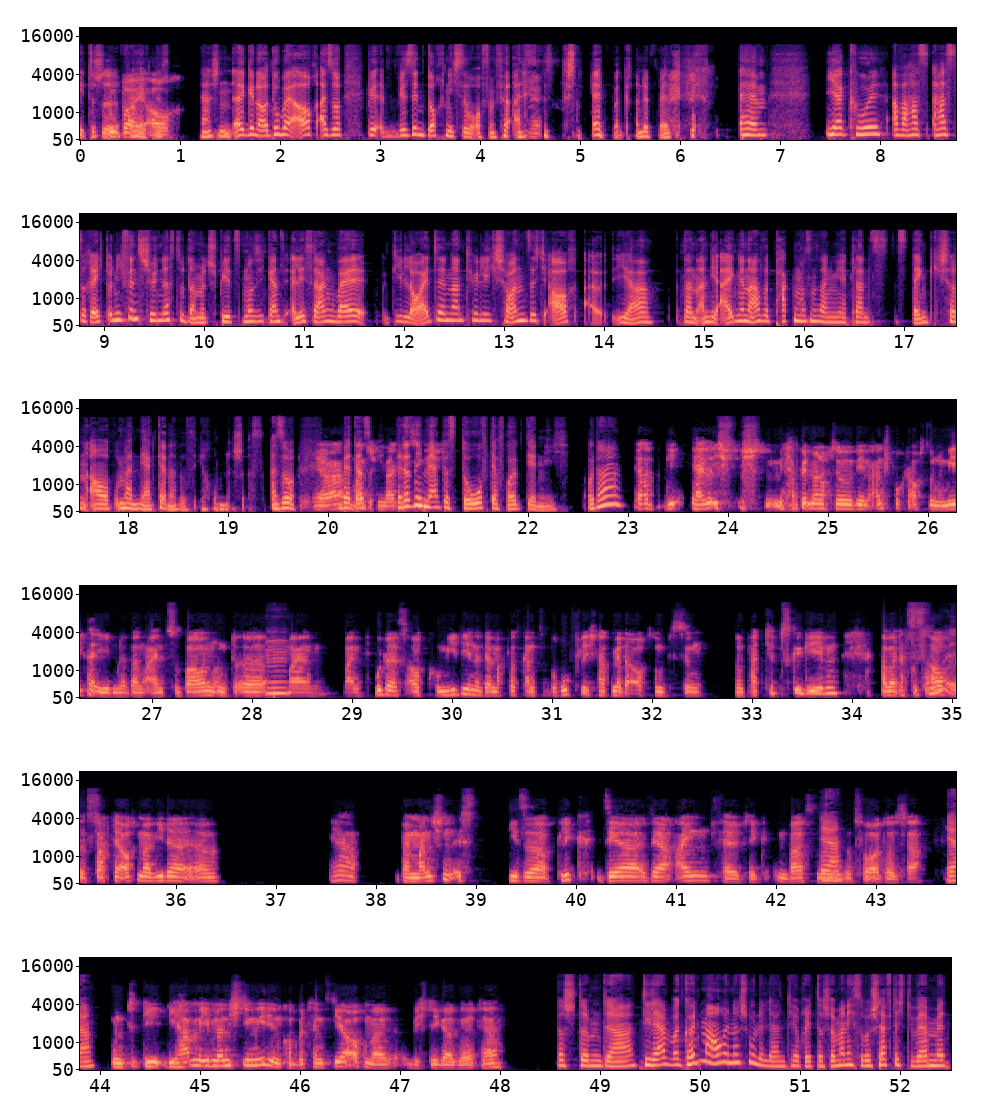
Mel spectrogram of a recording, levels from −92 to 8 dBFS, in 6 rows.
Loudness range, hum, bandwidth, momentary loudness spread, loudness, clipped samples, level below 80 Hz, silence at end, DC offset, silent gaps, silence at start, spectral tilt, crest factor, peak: 4 LU; none; 12.5 kHz; 9 LU; -15 LUFS; under 0.1%; -52 dBFS; 0.05 s; under 0.1%; 32.74-32.79 s, 36.89-37.49 s, 48.41-48.53 s; 0 s; -6 dB/octave; 14 dB; 0 dBFS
